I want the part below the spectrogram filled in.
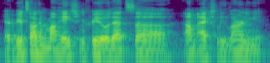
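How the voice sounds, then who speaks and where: A man with a very low voice hosts a casual live stream, speaking through a phone. He comes from Ohio and talks in a relaxed, rambling way, pausing on ums as he reads out donor names and answers questions about learning languages. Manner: laid-back, unhurried, with frequent ums and asides. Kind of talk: casual live-stream chat reading donations.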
